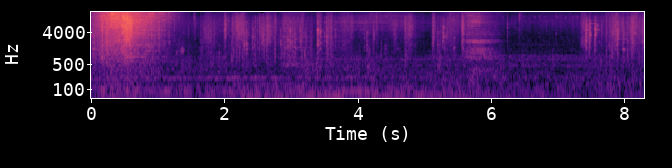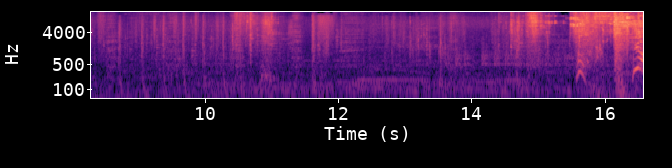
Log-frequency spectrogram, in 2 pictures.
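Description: Heavy footsteps crunch over rocky ground.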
